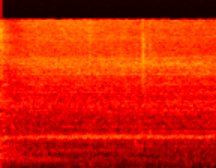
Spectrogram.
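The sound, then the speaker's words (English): A chamber vacuum sealer runs after its lid is closed, its pump giving a steady, faint mechanical drone with a constant humming tone that stays level throughout. “I think everybody keeps their chamber vacuum sealer in their entry closet. I'll close the lid. It's going to start doing its thing. It takes about a minute. Here we go.”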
